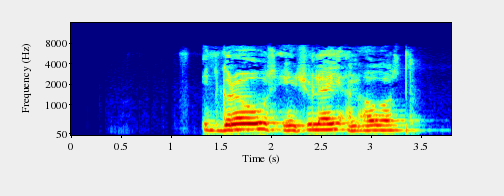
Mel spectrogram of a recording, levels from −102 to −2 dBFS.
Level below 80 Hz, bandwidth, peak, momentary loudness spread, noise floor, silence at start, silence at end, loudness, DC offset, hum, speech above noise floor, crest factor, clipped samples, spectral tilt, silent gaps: -54 dBFS; 7 kHz; -2 dBFS; 15 LU; -83 dBFS; 1.3 s; 0.35 s; -13 LUFS; under 0.1%; none; 71 dB; 14 dB; under 0.1%; -8.5 dB/octave; none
